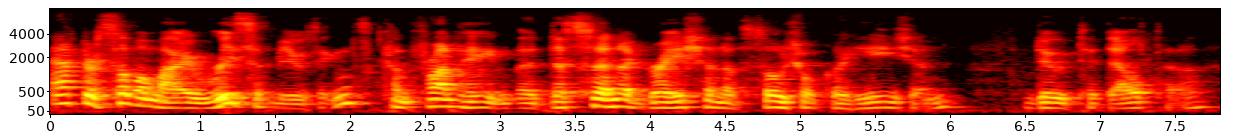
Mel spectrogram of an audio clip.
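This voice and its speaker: A man who is a minister, preaching a sermon in a church, telling a story in a measured way with dramatic pauses, with a New Zealand accent. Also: on the low side, creaky. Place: church hall. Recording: roomy, dull church recording.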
